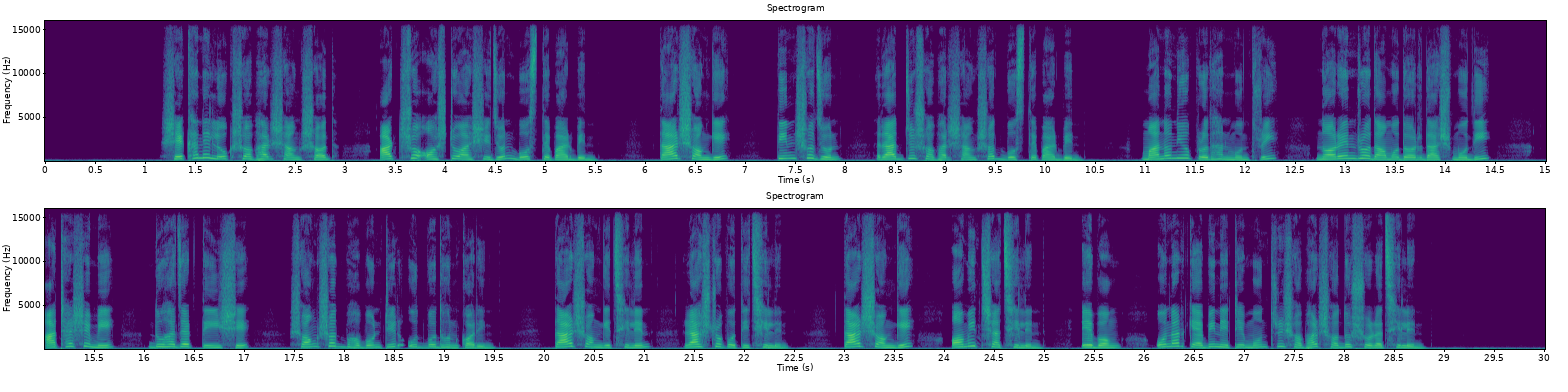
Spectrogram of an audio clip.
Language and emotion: Bengali, neutral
